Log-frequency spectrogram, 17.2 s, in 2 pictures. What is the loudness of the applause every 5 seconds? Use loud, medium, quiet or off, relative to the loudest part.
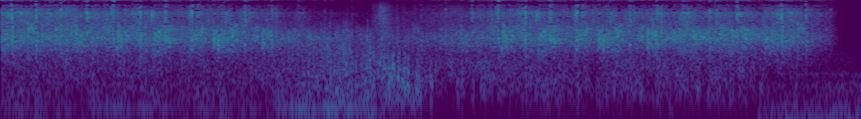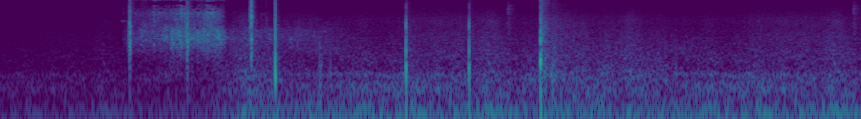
loud, loud, medium, off.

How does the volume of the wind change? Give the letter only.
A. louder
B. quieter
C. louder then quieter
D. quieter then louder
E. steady
D.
